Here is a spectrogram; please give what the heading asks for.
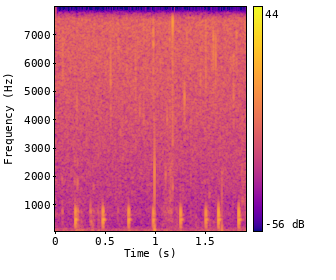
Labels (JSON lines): {"label": "biophony, knock croak", "recorder": "SoundTrap 300"}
